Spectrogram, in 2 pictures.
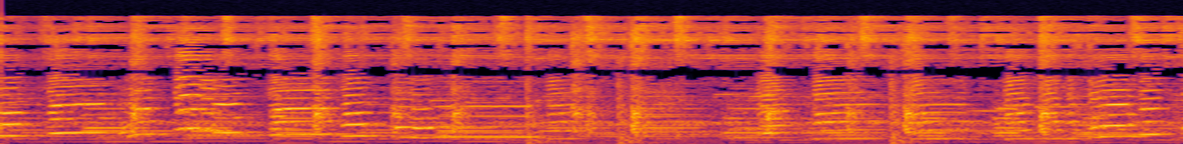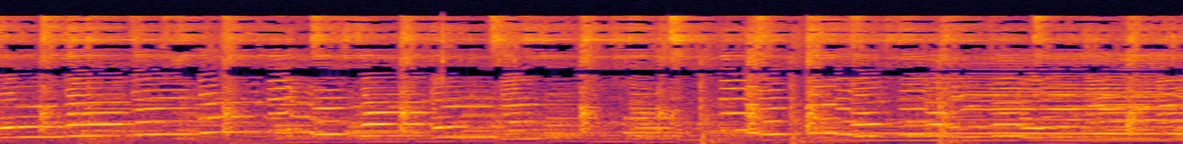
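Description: Live jazz horn section of saxophones and trumpets playing a busy ensemble line together, settling onto a held chord near the end.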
